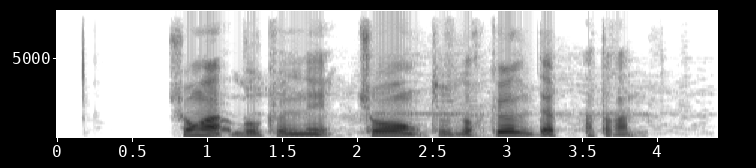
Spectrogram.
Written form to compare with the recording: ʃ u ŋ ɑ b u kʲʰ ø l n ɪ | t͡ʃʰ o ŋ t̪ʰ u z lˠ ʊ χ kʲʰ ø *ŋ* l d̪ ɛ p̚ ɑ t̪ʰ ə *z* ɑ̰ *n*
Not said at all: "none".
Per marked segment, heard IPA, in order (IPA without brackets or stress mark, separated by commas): none, ʁ, n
